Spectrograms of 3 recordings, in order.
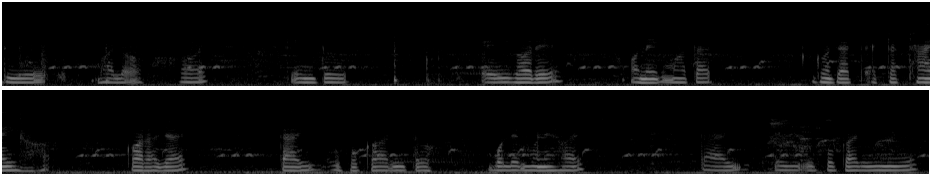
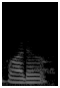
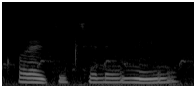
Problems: none marked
